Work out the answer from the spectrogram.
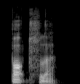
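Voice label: "bottler", British English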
